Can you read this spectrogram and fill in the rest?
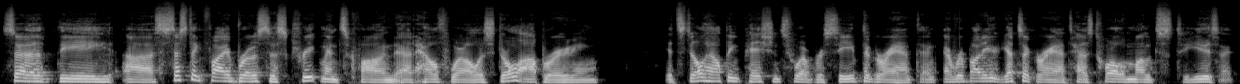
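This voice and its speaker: A man appearing as an interview guest, explaining things in a measured way with hesitant fillers. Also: medium pitch, dry recording. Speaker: guest, foundation executive. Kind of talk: podcast interview.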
